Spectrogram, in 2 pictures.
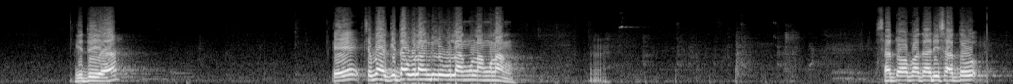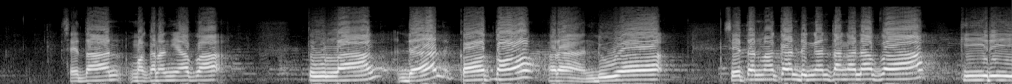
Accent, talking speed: native, 80 wpm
